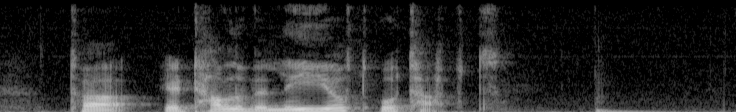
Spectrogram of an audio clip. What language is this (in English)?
Faroese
